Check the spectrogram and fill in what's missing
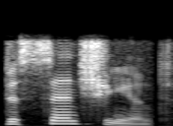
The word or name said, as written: dissentient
